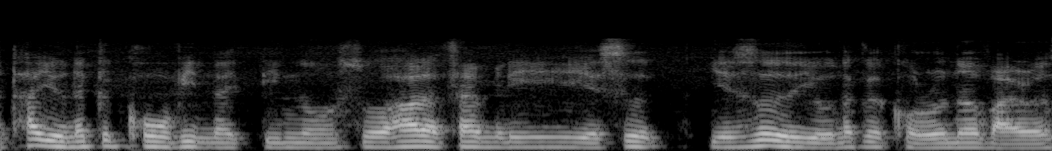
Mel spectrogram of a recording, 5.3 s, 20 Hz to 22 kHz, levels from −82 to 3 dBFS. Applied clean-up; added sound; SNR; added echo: neural mask model Resemble Enhance denoiser.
